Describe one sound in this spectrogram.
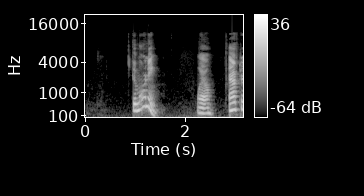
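A dog lets out short, high, bending whines close by.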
